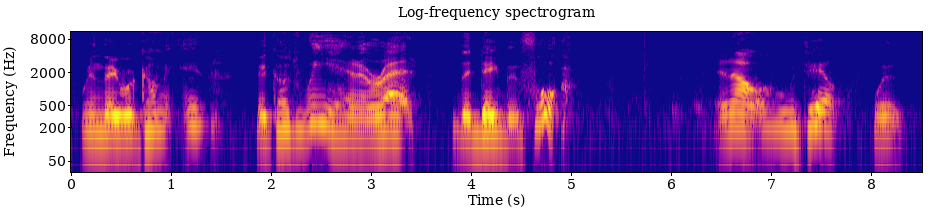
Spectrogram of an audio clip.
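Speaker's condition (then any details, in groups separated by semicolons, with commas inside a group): Cerebral palsy; from birth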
